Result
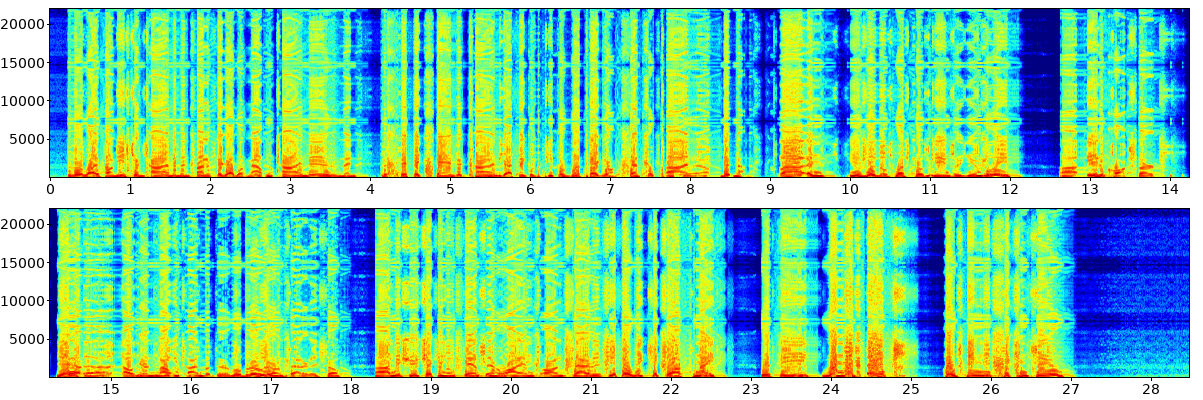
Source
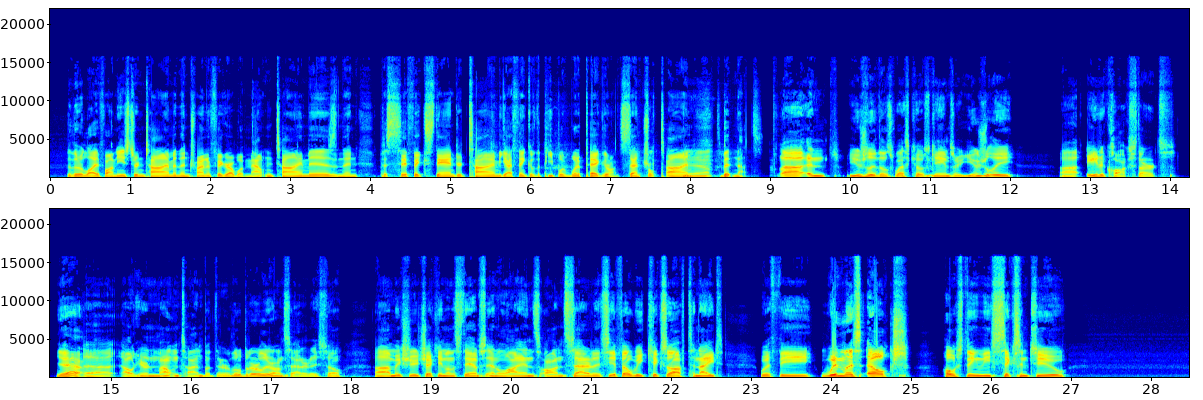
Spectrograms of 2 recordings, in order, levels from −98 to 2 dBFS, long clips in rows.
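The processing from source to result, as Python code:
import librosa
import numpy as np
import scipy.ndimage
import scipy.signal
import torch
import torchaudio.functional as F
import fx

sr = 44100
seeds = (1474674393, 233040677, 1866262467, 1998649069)

y = np.repeat(x[::6], 6)[:len(x)]
y = fx.highpass(y, sr, hz=610.0, slope=6, at=(7.8, 8.33))
y = fx.fold_sine(y, sr, drive_db=14, ceiling_db=-9.0)
y = y + 10.0 ** (-10.5 / 20.0) * np.pad(y, (int(146 * sr / 1000.0), 0))[:len(y)]
y = fx.dereverb_blind(y, sr, rt60_s=0.93)
y = y * 10.0 ** (5.0 / 20.0)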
